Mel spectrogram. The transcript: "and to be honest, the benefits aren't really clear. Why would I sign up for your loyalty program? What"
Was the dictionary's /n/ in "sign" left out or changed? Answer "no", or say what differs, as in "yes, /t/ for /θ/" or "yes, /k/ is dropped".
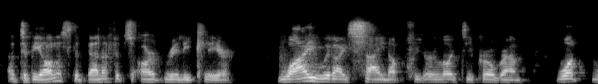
no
